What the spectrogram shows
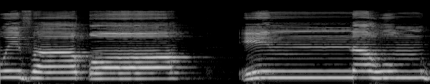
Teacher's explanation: تنوین کے بعد حمزہ، اب یہاں پہ آپ نے غنہ نہیں کرنا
